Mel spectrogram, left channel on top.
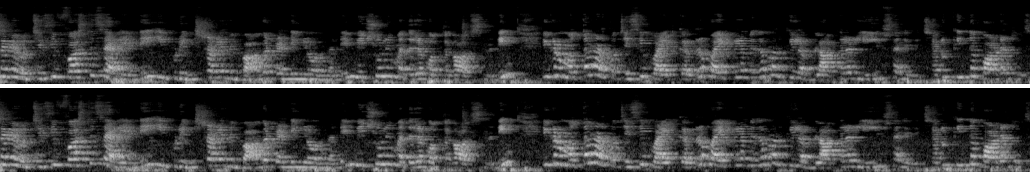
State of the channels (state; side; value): normal; both; correlation 0.57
